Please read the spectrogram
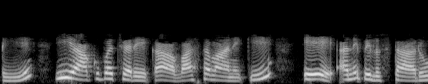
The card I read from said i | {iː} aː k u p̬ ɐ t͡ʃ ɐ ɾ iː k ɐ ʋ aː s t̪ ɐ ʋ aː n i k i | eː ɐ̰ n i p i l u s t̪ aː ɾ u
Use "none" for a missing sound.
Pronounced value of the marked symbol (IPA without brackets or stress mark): iː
